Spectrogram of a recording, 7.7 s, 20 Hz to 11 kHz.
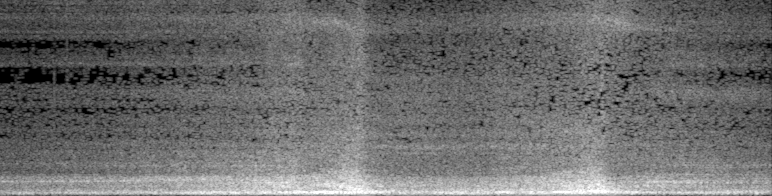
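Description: Pesa 730ML diesel multiple unit passing directly beneath: engine and wheel noise builds up, peaks twice, about three and six seconds in, as its cars go by underneath, then fades away.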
